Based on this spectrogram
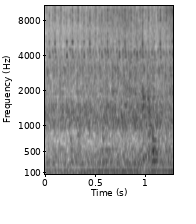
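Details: Mitsubishi Eclipse 6G75 V6 after rebuild with new timing belt, starting to warm up: steady, even idle hum with no tapping or misses; engine sounds healthy.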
